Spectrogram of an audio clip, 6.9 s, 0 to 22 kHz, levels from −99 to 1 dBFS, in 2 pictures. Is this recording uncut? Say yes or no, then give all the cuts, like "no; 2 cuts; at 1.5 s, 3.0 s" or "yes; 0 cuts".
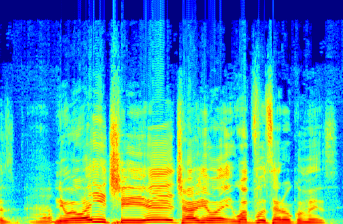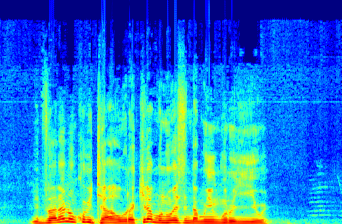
yes; 0 cuts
